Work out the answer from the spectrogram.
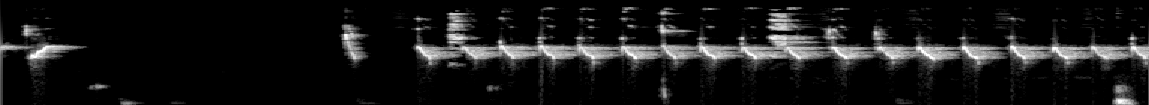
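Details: Bar-winged prinia in full song, used as a lure and as tutor song for magpie-robins, green leafbirds and cungko: after a short note and a pause, a long, steady chain of clipped downslurred chirps, about three and a half a second, ending with a soft thump.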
